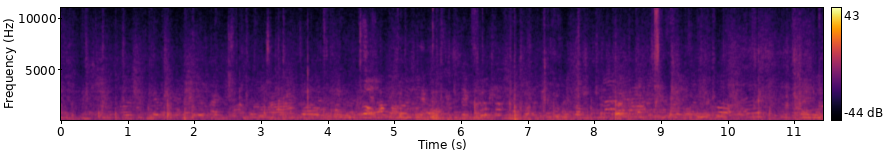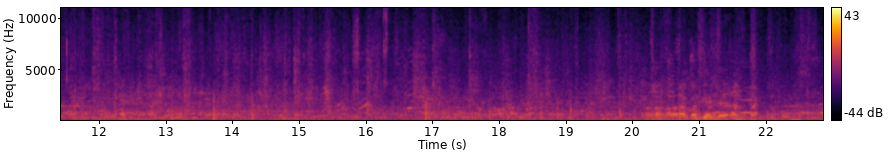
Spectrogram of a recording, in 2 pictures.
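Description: A crowd of adults and children chatter as they walk.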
